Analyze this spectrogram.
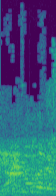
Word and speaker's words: Yang: No, like how do you pronounce it? Yang, I just say Yang.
